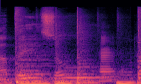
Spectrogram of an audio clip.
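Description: Recorded band music in an instrumental stretch of a bluesy rock song: a held melodic line over bass notes and a steady drum beat, with no singing.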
